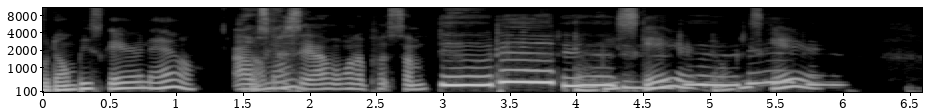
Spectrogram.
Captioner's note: hums Jeopardy Theme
